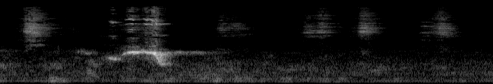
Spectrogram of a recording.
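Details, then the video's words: Black-naped oriole giving one mellow, slurred whistle that rises and then falls. It is set among several short, soft hissing bursts, with a faint steady hum underneath. "Black naped Oriole bird. Bird sound."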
